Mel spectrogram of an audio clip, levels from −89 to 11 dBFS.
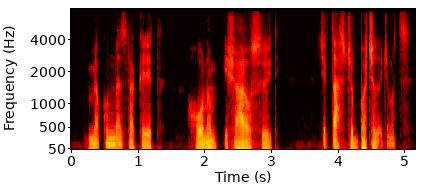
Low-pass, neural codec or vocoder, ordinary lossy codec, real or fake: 7.2 kHz; codec, 16 kHz, 0.5 kbps, X-Codec, HuBERT features, trained on LibriSpeech; AAC, 48 kbps; fake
